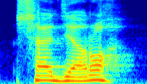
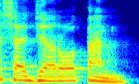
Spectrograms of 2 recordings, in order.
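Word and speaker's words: شجرة: Misalkan syajaroh, tulisannya syajarotan. Kita tidak membacanya syajarota, tidak. Namun kita baca syajaroh.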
